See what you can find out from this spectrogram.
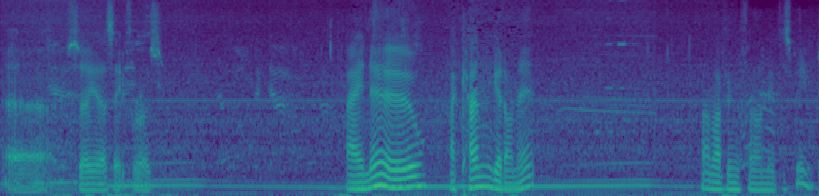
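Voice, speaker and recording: A man's voice: on the low side, sing-song, measured pace, pauses often. A man with a Yorkshire accent giving rambling, casual commentary while streaming a game, swearing freely. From Yorkshire, England. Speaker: gaming streamer. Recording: clear game noise behind voice.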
